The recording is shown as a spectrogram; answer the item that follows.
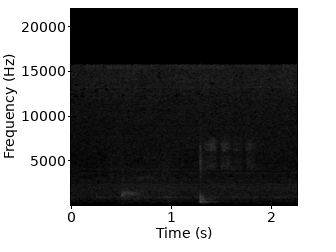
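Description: Near silence with a few faint taps and strokes of a pen writing on a display board.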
